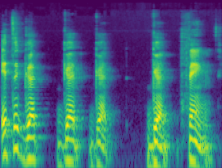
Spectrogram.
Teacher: you don't hear them enunciating the D sound at the end of this word, but keep in mind that they stop it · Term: ending sound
